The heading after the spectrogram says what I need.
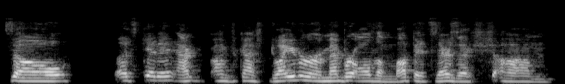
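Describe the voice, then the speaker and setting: A podcast host runs a casual watch-along, rambling and laughing often over a distorted video call on his laptop. The voice is a little high and a bit bright, with a steady tone at a moderate pace, and the sound is lo-fi.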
